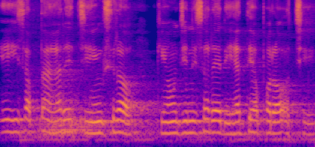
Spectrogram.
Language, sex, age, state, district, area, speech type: Odia, female, 60+, Odisha, Jajpur, rural, read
